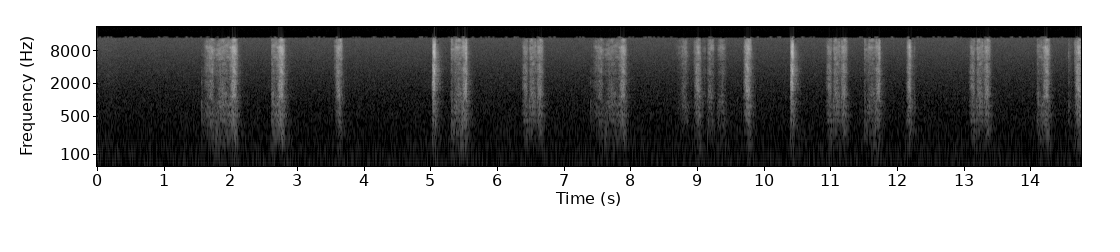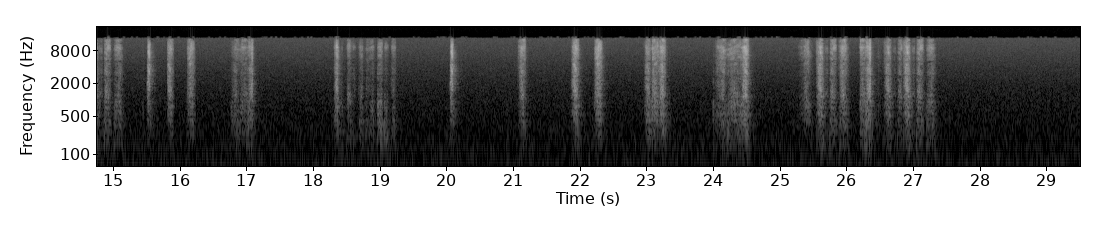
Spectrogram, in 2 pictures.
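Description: A paintbrush stroking across a wall: a string of short, dry rubbing strokes at an uneven pace, some coming in quick runs of three or four.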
